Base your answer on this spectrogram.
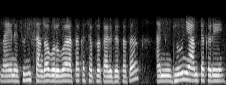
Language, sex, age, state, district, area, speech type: Marathi, female, 18-30, Maharashtra, Buldhana, rural, conversation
